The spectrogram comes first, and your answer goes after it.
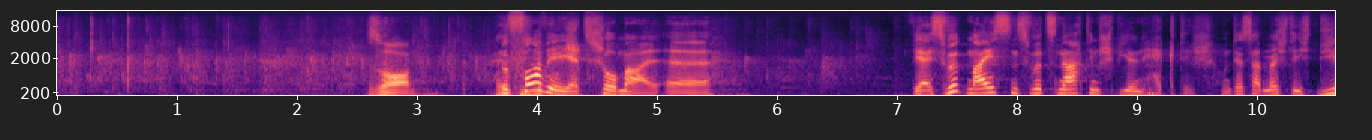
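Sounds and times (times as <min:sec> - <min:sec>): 
faint audience applause for a contest winner: 0:00.0 - 0:07.1
speech: 0:02.6 - 0:05.6, 0:07.1 - 0:10.6.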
